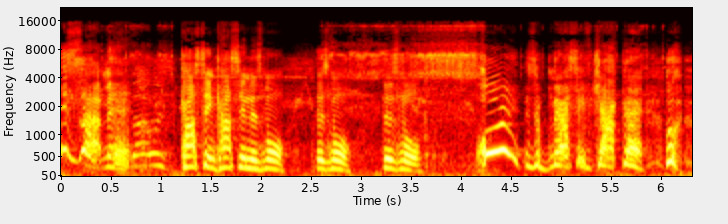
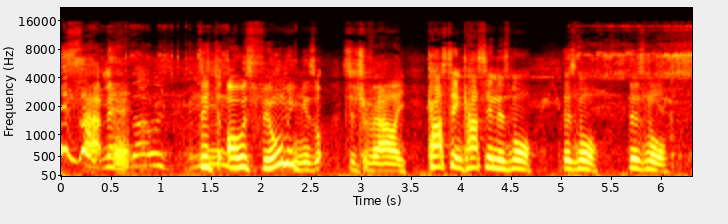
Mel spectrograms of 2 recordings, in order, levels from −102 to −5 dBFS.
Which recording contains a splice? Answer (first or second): first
